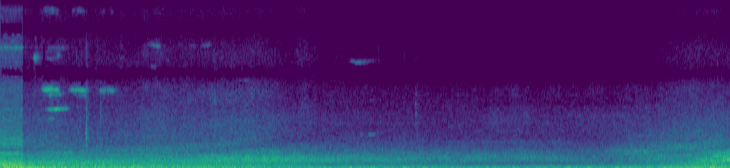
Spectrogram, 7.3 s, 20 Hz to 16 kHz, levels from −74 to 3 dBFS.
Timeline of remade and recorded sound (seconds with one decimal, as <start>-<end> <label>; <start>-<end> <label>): 0.0-0.6 remade; 0.6-4.5 recorded; 4.5-5.2 remade; 5.2-7.3 recorded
